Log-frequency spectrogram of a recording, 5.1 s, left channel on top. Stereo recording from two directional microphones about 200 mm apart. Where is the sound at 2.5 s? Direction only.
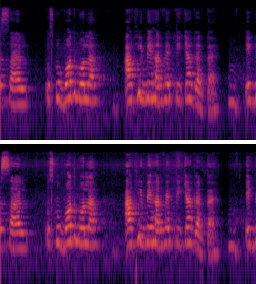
45° left (ahead or behind).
